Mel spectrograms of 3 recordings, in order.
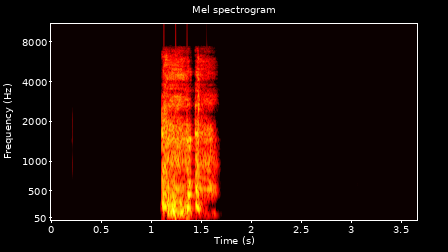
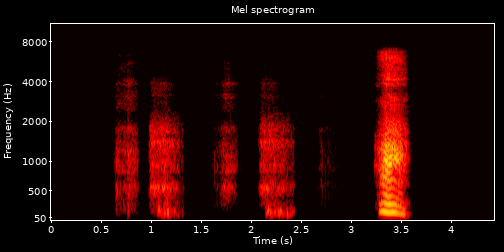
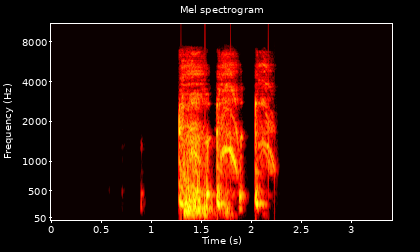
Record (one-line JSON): {"cough_length": "3.7 s", "cough_amplitude": 27597, "cough_signal_mean_std_ratio": 0.28, "exhalation_length": "4.4 s", "exhalation_amplitude": 20750, "exhalation_signal_mean_std_ratio": 0.22, "three_cough_length": "3.4 s", "three_cough_amplitude": 32551, "three_cough_signal_mean_std_ratio": 0.37, "survey_phase": "beta (2021-08-13 to 2022-03-07)", "age": "45-64", "gender": "Male", "wearing_mask": "No", "symptom_fatigue": true, "symptom_change_to_sense_of_smell_or_taste": true, "symptom_loss_of_taste": true, "smoker_status": "Never smoked", "respiratory_condition_asthma": false, "respiratory_condition_other": false, "recruitment_source": "Test and Trace", "submission_delay": "1 day", "covid_test_result": "Positive", "covid_test_method": "RT-qPCR", "covid_ct_value": 16.4, "covid_ct_gene": "ORF1ab gene", "covid_ct_mean": 17.0, "covid_viral_load": "2600000 copies/ml", "covid_viral_load_category": "High viral load (>1M copies/ml)"}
